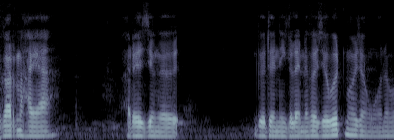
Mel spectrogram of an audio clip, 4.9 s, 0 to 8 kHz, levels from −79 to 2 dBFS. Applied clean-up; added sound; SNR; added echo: none; none; none; none.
